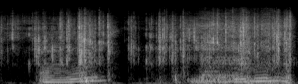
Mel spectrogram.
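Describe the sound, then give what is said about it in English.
Cardboard packaging crinkles and crumples as a box is opened and unpacked, with a voice talking over the rustling. “So anyway, here we go. Let me open it up, get rid of the box, and then open it up.”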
